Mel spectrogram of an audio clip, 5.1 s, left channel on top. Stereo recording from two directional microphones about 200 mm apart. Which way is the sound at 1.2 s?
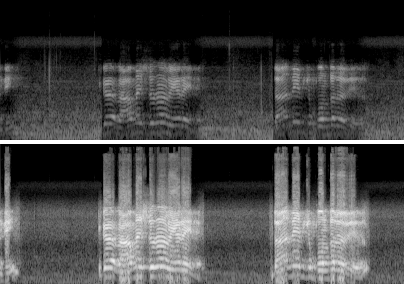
65° right (ahead or behind).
